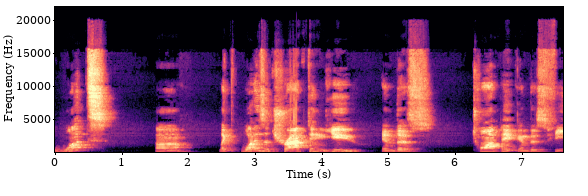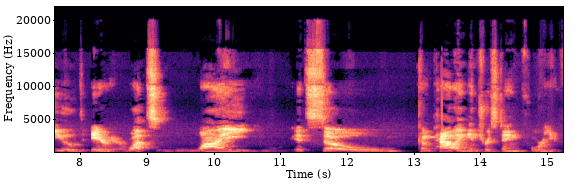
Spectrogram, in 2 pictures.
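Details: Stuttering since childhood in a young adult man (stuttered his first 18 years) who still stutters and blocks, using a breathing technique only some of the time.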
